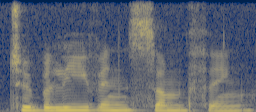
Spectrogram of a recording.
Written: to believe in sth

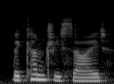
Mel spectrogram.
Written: the countryside

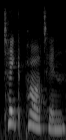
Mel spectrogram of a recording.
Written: take part in

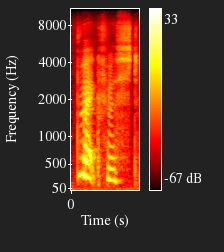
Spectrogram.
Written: breakfast

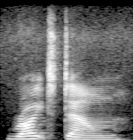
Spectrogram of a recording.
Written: write down

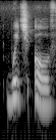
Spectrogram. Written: which of

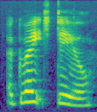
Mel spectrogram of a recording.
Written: a great deal

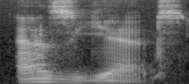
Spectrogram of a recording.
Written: as yet

